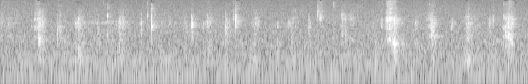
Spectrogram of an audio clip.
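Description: A person chewing fried food close to the microphone: faint, irregular small clicks and crunches, the loudest about five seconds in.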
